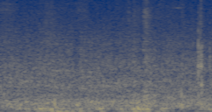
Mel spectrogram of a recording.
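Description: Steady background hiss with an uneven low rumble underneath.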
